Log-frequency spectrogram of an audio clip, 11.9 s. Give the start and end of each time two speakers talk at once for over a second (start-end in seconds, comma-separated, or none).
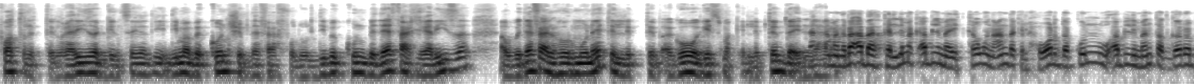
none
